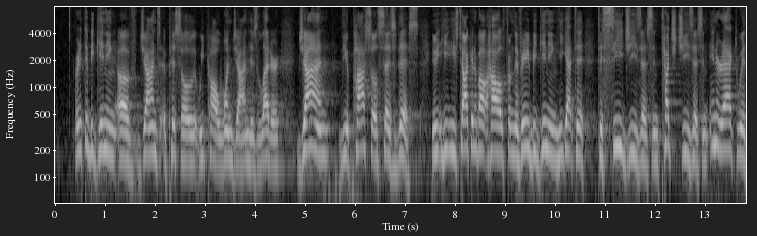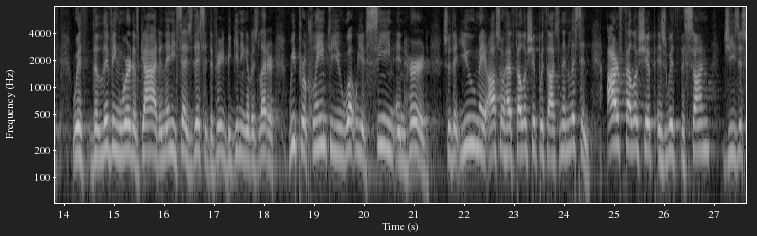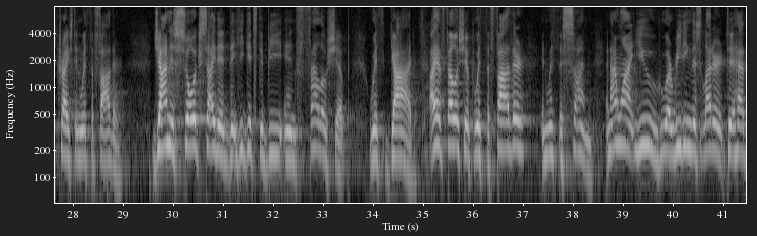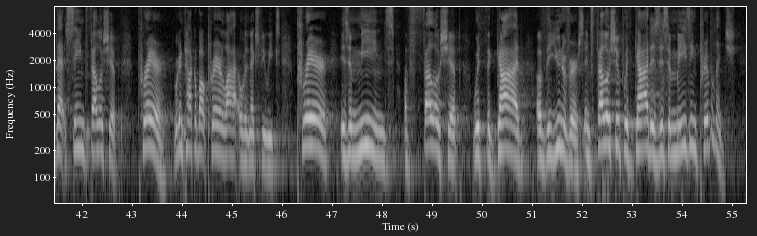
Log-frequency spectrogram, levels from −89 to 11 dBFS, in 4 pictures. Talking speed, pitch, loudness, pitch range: 175 wpm, 185 Hz, -25 LUFS, 160-205 Hz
